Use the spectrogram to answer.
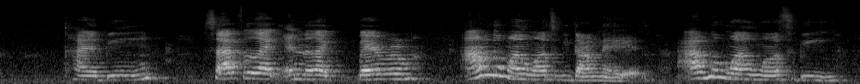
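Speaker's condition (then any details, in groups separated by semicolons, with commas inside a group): Cerebral palsy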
